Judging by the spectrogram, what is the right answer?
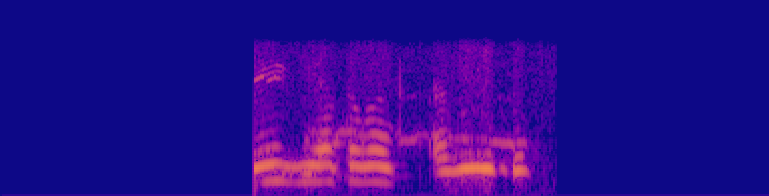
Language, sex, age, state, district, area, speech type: Santali, female, 30-45, West Bengal, Bankura, rural, conversation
